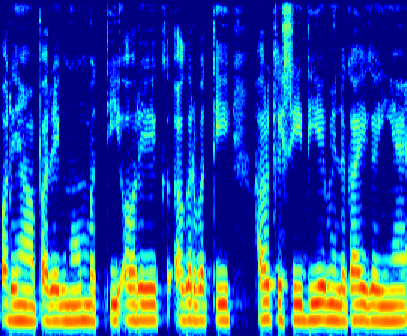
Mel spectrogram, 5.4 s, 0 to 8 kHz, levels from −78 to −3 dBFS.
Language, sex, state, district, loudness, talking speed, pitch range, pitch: Hindi, male, Uttar Pradesh, Muzaffarnagar, -20 LUFS, 145 wpm, 140-145 Hz, 145 Hz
